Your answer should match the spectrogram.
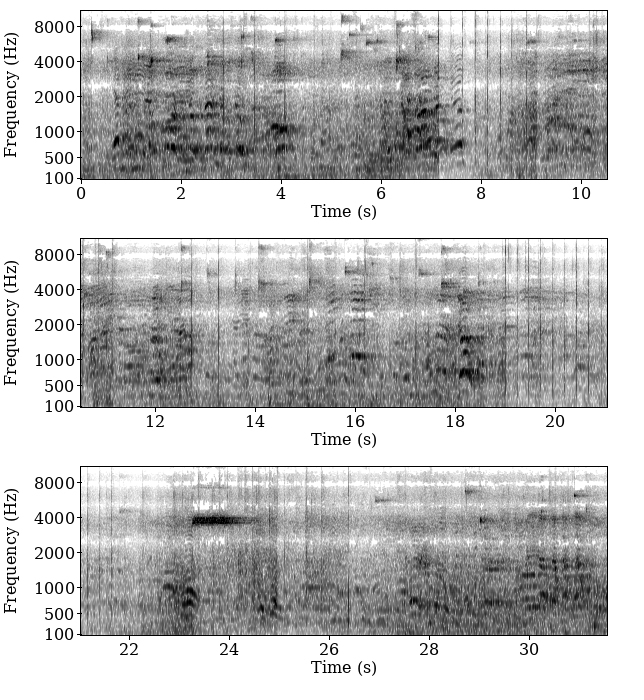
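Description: Basketball dribbled on a hardwood gym floor under the chatter and calls of players and spectators, with runs of quick, even bounces about a quarter and two-thirds of the way in. A short high-pitched tone sounds about three-quarters of the way in.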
